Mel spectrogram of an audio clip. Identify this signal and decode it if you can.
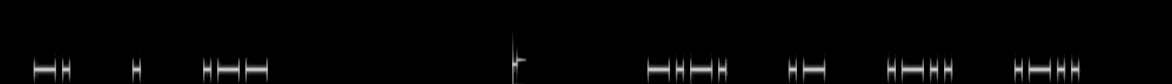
Morse code, heard as a keyed tone, about 17 wpm, spaced as for 10 wpm, 700 Hz. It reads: NEW CALL
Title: 3x Character Spacing - Top 500 Words - 17wpm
